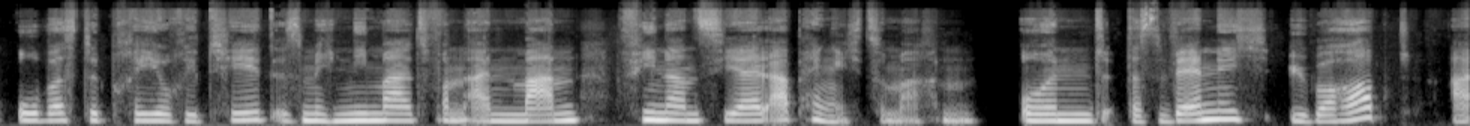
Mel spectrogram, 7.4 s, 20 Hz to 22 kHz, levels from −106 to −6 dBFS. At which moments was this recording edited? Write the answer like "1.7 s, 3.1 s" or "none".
none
